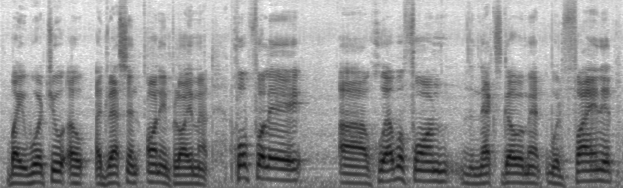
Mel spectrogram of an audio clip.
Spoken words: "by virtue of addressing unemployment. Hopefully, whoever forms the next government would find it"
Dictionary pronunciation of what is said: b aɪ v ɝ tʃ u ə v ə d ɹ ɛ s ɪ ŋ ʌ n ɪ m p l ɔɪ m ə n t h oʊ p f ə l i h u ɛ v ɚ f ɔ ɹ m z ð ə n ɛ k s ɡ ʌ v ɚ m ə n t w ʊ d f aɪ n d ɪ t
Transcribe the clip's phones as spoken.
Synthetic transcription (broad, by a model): b aɪ w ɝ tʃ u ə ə d ɹ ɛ s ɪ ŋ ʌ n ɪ m p l ɔɪ m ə n t h oʊ p f ə l i h u ɛ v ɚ f ɔ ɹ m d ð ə n ɛ k s ɡ ʌ v ɚ m ə n t w ʊ d f aɪ n d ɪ t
